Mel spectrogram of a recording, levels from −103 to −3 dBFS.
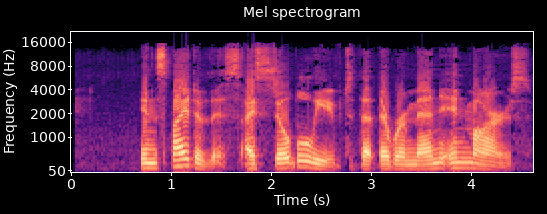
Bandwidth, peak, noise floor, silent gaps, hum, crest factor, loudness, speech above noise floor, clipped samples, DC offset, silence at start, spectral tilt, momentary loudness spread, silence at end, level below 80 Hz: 16 kHz; 0 dBFS; -55 dBFS; none; none; 14 dB; -13 LUFS; 42 dB; under 0.1%; under 0.1%; 0.7 s; -3.5 dB/octave; 6 LU; 0.1 s; -58 dBFS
